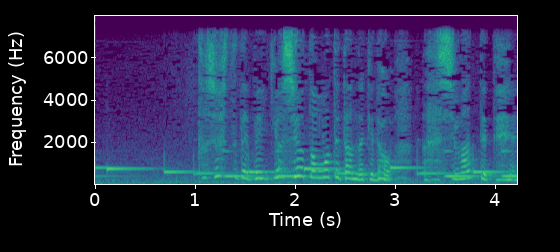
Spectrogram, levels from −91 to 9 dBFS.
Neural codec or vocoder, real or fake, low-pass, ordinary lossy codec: none; real; 7.2 kHz; none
